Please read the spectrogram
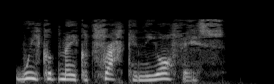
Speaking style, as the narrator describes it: air whistling through his teeth as he said

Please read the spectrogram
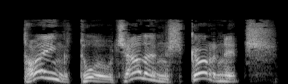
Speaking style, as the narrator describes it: Nebri answered, then shouted louder in Krepan

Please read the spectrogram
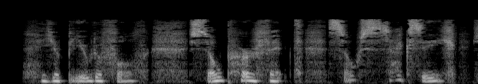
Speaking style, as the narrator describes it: he murmurs

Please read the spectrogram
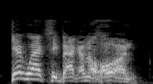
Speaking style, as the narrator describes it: He yelled

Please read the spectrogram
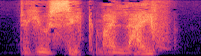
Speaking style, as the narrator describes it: hissed Morda

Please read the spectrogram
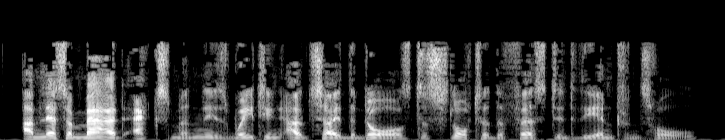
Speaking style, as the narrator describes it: said Professor McGonagall coldly

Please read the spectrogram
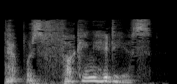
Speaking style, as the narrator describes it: he muttered

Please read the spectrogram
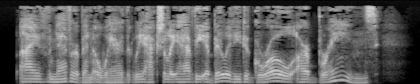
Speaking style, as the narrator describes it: noted the entrepreneur excitedly

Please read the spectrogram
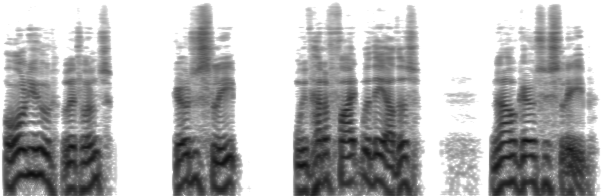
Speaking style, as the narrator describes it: Ralph called out in a quavering voice

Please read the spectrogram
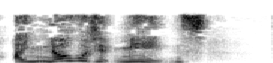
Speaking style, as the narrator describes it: the girl exclaimed, turning even redder

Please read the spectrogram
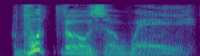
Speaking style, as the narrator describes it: she said coldly

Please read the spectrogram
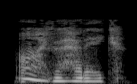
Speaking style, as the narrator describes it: Danielle groaned

